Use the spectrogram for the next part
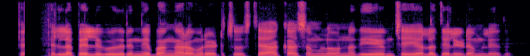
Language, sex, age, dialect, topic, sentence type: Telugu, male, 46-50, Utterandhra, banking, statement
